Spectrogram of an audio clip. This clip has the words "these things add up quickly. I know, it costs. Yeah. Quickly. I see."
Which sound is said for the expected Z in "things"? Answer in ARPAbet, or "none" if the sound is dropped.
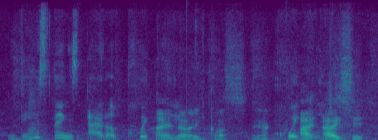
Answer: Z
